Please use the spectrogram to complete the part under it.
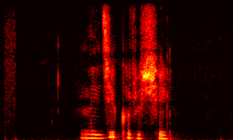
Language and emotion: Russian, neutral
